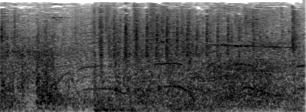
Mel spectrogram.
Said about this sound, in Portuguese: A polícia foi chamada, houve troca de tiros.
